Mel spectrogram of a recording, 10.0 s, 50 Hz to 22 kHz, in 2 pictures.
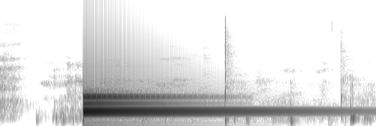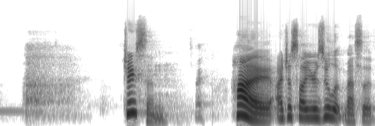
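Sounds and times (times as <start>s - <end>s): bell-like chime ringing: 1.1s - 5.3s.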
